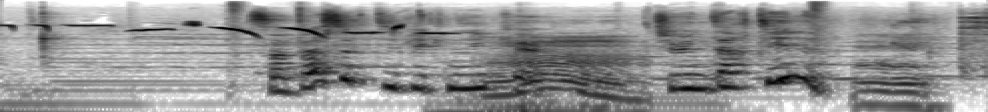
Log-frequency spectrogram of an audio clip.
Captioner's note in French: Bruits d'oiseaux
